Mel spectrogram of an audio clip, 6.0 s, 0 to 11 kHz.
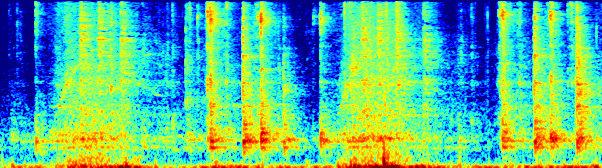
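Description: Tecumseh VLV55 engine on an Ariens walk-behind mower being pull-started with its recoil cord: about four pulls roughly a second and a half apart, each a short whirring crank. The engine does not catch.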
